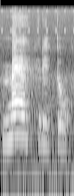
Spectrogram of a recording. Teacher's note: de trás para frente a terceira Ou seja antepenúltima é a mais forte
